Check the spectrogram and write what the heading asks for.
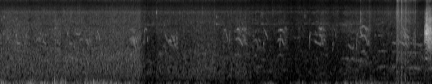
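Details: Growing black drongo chicks at the nest demand more food with thin, high, squeaky begging notes about twice a second, after an opening stretch of low wind rumble.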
